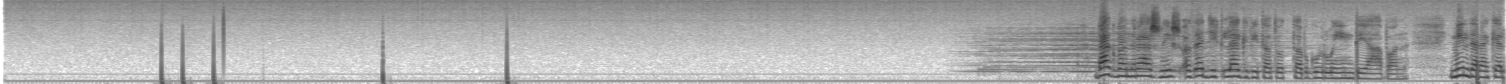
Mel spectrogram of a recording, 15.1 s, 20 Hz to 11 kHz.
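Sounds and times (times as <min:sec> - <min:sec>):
faint high-pitched whine: 0:00.1 - 0:15.0
low electrical hum: 0:00.1 - 0:15.0
sharp clicks: 0:01.6 - 0:02.4.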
